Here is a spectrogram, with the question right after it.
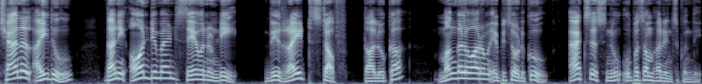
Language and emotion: Telugu, neutral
